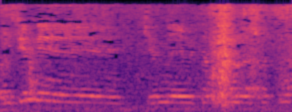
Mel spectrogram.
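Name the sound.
sneeze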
